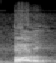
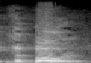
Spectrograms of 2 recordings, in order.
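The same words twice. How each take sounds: First: "ball" as two syllables, bo-lo; Godié pronunciation. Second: "ball" en une syllabe, English-style; prononciation anglaise. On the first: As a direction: add a final o to "ball": BO-lo. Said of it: "En godié, le ballon se dit". (« ball » à la godié, prononcé bo-lo) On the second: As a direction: say "ball" ending on the l, no added vowel. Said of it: "En anglais, le ballon se dit". (« ball » à l'anglaise, sans voyelle finale) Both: Shown as a demonstration.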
